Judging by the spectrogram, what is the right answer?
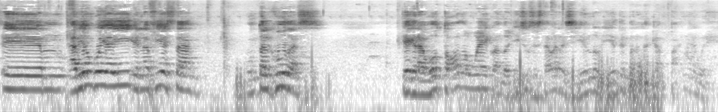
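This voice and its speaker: A man's voice: high voice, warm tone, far from the mic. A man with a Mexican accent doing a crude, slang-heavy stand-up routine. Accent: Mexican Spanish. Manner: crude, slangy storytelling, frequent "güey". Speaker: stand-up comedian. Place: small open-mic venue. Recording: roomy, from off-mic with faint room noise.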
